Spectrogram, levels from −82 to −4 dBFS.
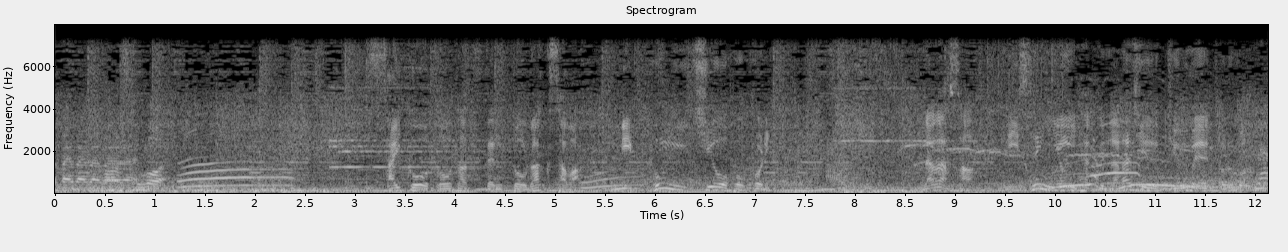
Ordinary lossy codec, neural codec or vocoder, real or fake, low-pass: none; none; real; 7.2 kHz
